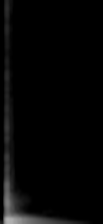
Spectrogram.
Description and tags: a knock on a wooden door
